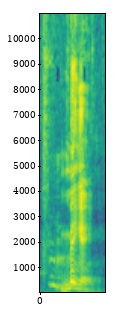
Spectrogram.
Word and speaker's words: minging: Minging. Make sure you pronounce it the right way.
